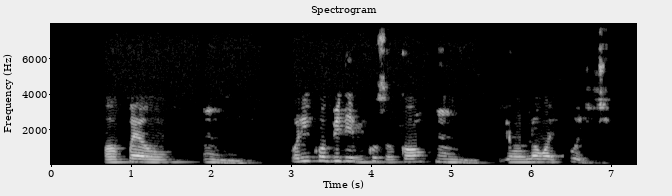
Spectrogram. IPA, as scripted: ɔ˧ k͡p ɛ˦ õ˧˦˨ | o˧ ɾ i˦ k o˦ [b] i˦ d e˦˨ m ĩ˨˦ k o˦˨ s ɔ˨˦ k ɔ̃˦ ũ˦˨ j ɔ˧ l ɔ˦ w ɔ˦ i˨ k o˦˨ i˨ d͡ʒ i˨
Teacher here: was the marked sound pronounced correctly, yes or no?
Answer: yes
